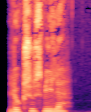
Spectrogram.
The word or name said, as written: luksusvilla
